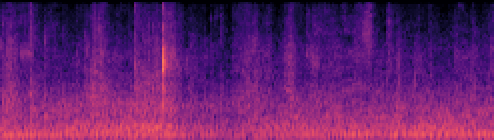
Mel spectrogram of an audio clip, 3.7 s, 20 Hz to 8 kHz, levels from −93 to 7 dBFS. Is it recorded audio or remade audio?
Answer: recorded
